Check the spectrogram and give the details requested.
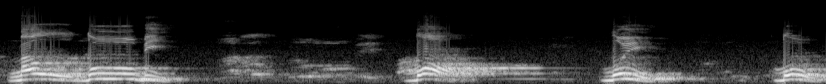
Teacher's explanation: depan lidah sampai dengan tengah lidah itu dia menempel ke langit-langit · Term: huruf pinggir lidah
